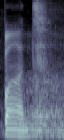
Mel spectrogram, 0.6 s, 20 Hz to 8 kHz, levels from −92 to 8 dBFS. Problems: none marked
